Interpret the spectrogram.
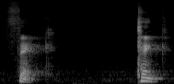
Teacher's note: No vibration. Voiceless. It becomes a T.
